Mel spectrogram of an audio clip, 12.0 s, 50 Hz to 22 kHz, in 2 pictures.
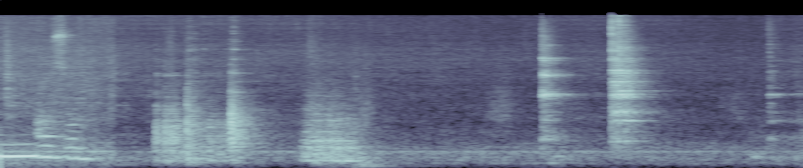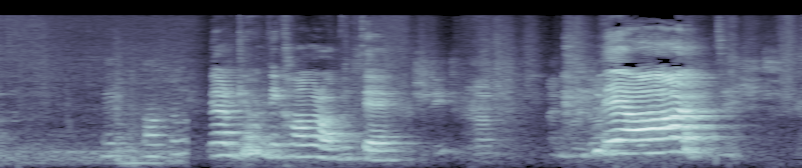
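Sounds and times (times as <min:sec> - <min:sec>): dishes and cutlery clinking: 0:01.2 - 0:02.8, 0:04.0 - 0:05.0, 0:05.7 - 0:06.2.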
